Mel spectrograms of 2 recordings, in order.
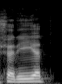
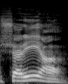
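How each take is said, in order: First: The word ends with a pronounced t sound. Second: The word ends without a final t sound. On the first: This is the Urdu form. "Urdu में बोला जाए तो" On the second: This is the Arabic form. "अरबी में"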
